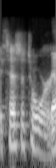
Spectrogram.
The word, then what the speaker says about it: Tessitore: Tessitore? – Yeah, Tessitore, yeah.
